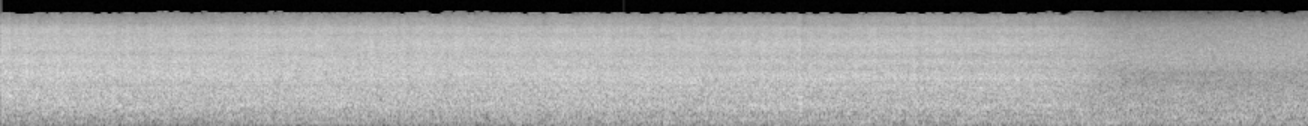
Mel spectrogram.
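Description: Steady, loud rushing noise that eases slightly about nine seconds in.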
